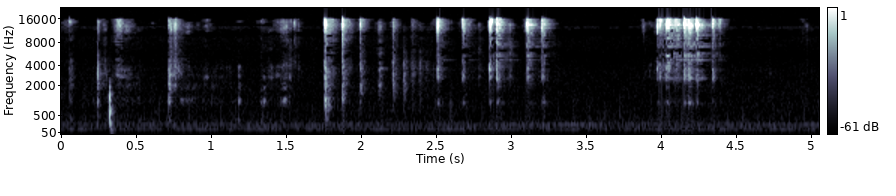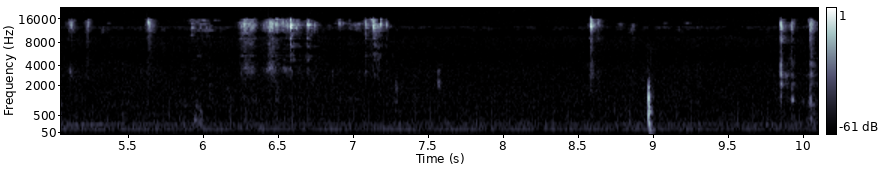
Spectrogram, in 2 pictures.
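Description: Faint scattered clicks and small rattles of a few whole coffee beans dropped by hand into a stainless-steel dosing cup, along with the twisting of a bean tube's cap, with a brief burst of rattling about four seconds in and a single sharp click near the end.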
